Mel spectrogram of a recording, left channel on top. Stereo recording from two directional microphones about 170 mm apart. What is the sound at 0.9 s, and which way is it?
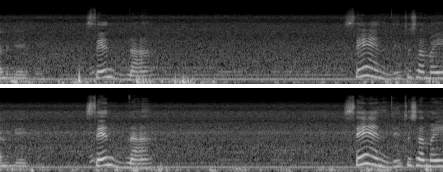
Speech, 20° right (ahead or behind).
